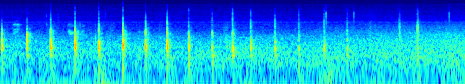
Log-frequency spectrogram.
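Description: A whale skull bone at Whaler's Cove, Point Lobos, is knocked on repeatedly, giving a quick series of dry, short knocks with a hollow mid-range tone. The knocks start strong and gradually soften, with almost no ring after each one.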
